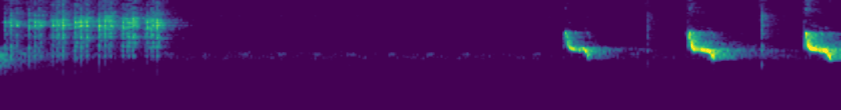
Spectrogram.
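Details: Nightingale song for training young birds: a dense buzzy trill, a second or so of quiet, then three loud downward-swooping whistled notes spaced about half a second apart.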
